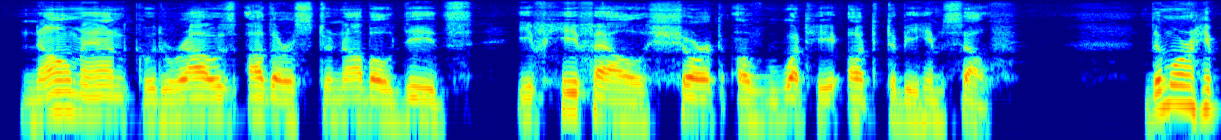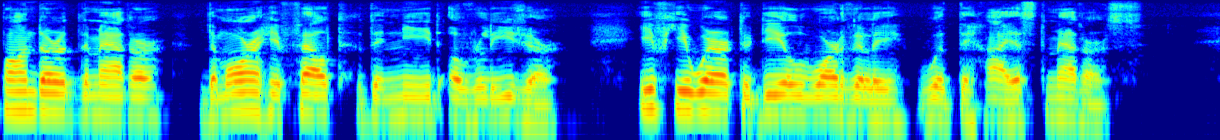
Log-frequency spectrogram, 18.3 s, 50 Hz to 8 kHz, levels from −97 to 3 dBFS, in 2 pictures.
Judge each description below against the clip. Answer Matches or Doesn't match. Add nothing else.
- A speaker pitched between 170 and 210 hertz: Doesn't match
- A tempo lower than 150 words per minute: Matches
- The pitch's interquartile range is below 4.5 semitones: Matches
